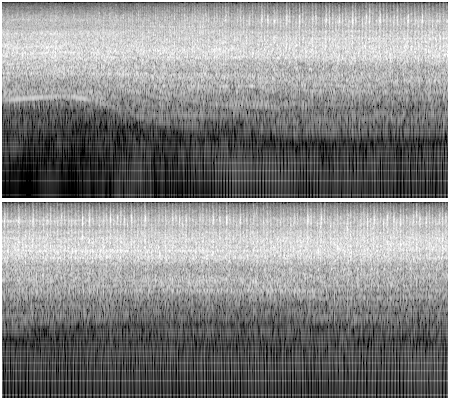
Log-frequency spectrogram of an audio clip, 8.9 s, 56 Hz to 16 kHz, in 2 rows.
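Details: Mitsubishi 4G63 engine in an EVO 3 (DSM): revs blipped and falling back to a steady idle with a dull knock underneath; owner suspects a spun bearing, unconfirmed; engine knocking noise.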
